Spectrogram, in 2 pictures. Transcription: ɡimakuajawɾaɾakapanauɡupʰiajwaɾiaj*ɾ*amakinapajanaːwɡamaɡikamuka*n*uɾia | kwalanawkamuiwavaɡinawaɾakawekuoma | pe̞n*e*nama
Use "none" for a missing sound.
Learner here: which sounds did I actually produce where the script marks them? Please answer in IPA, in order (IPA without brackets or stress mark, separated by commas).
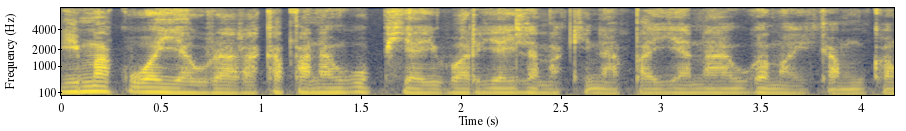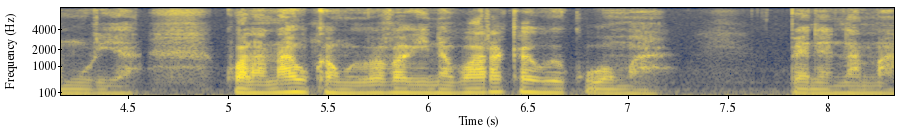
l, m, e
